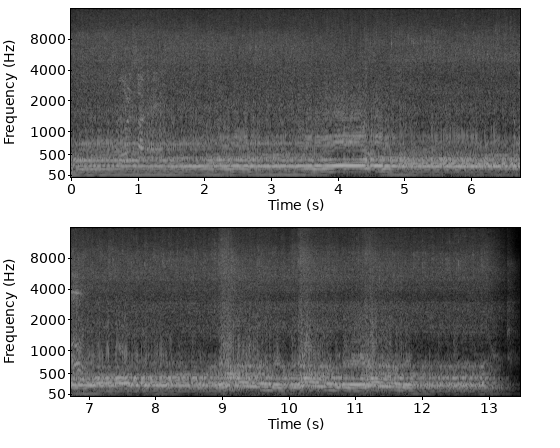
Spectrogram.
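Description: A loud motorcycle engine runs steadily at close range with a deep rumble, rising and falling slightly as it idles and revs, with no pauses throughout.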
